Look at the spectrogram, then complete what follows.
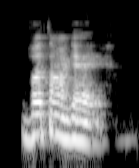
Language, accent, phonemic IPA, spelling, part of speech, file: French, Canada, /va.t‿ɑ̃ ɡɛʁ/, va-t-en-guerre, adjective / noun, LL-Q150 (fra)-va-t-en-guerre.wav
- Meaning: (adjective) hawkish, bellicose; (noun) hawk, warmonger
